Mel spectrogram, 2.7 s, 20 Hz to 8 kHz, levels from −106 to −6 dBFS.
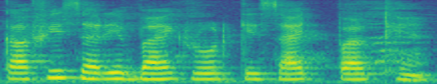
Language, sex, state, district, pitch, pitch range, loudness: Hindi, female, Arunachal Pradesh, Lower Dibang Valley, 205 Hz, 195-210 Hz, -15 LUFS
